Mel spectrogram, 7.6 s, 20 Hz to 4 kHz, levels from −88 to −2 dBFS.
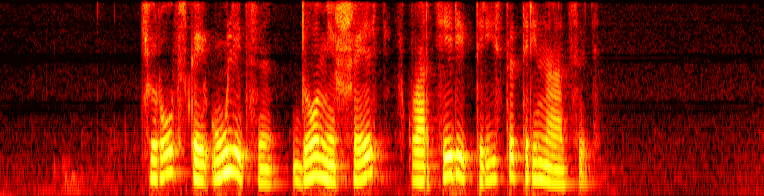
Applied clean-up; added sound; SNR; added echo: neural mask model Resemble Enhance denoiser.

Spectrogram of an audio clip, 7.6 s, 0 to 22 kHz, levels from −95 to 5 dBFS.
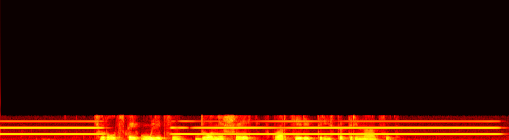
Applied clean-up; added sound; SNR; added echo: none; Wind instrument, woodwind instrument; 2 dB; none.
